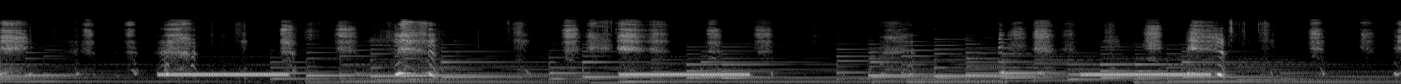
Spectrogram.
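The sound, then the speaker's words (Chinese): A busy-line tone on a phone call to a busy number sounds three times, each a steady mid-pitched beep about a second long, spaced several seconds apart, over breathy gasps and soft whimpering sounds. “您好，您拨打的用户正在通话中，请稍后再拨。”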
